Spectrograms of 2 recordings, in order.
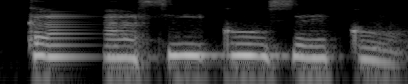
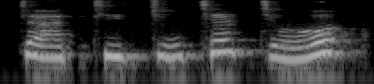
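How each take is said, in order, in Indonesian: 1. Suku katanya diawali dengan bunyi k dan s. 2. Setiap suku kata diawali dengan bunyi ch. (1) "maka bacanya" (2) "kalau tulisannya"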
